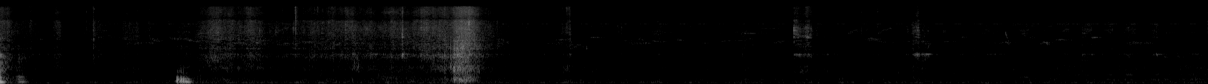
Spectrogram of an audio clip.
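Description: Quiet forest ambience with rustling of leaves and brush: a soft knock about two seconds in, then a rustle that builds and peaks briefly at about four and a half seconds, followed by a few faint ticks.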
